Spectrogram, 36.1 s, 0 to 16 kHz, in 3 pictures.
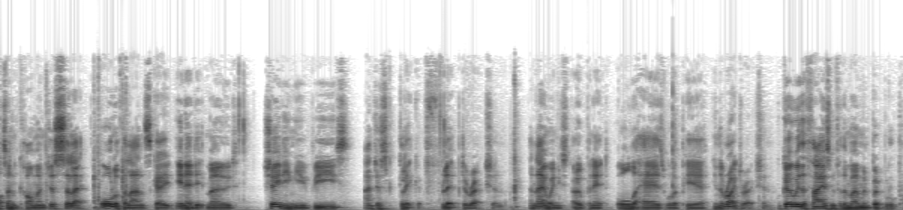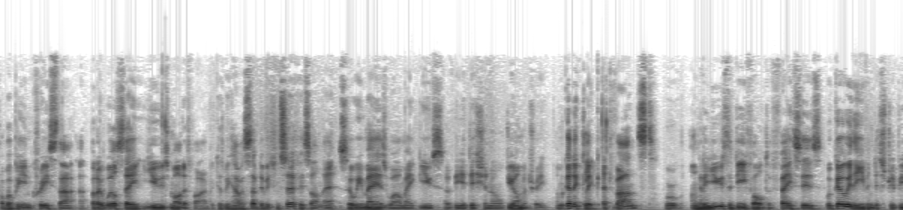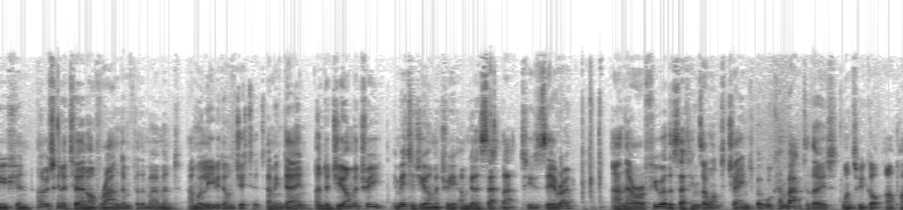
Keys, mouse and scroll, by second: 0.5 Tab, 1.2 a, 1.6 a, 3.1 click, 5.9 click, 6.8 Tab, 7.8-9.2 scroll down 1, 9.2 middle click, 14.2 click, 20.1 click, 24.8 click, 27.6-28.8 scroll down 1, 30.6 click, 31.8 KP_0, 31.9 KP_Enter, 35.4-36.0 scroll down 1, 36.0-36.1 scroll up 1.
